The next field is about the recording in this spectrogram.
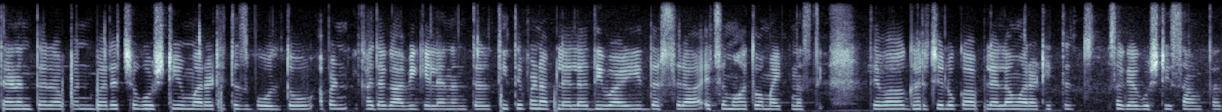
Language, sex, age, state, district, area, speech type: Marathi, female, 18-30, Maharashtra, Buldhana, rural, spontaneous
